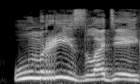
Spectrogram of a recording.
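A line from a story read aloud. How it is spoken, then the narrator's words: Shout. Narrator (Russian): крикнул султан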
